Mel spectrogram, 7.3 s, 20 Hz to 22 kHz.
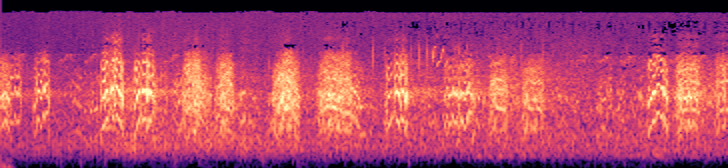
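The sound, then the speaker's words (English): Parrots of a species from the Andes Mountains of Colombia, once feared extinct, give a steady stream of harsh, raspy squawks, more than a dozen bursts in quick irregular succession, loud, with no voices. “This parrot was feared to be extinct in 1997.”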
